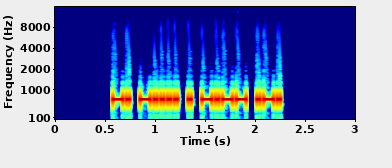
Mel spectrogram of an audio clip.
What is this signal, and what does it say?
Morse code, heard as a keyed tone, about 36 wpm, 700 Hz. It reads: N6EYR
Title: USA Call Signs - 5 Characters - Repeated 3x - 35wpm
